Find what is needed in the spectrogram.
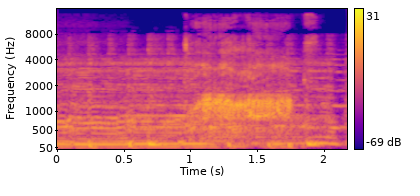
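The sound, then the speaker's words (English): A deep, guttural death-metal grunt: one sustained, rough, low growl lasting about two seconds, loud and raspy with a gritty rattling texture, performed alone without speech. “That was my death grunt at the end.”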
